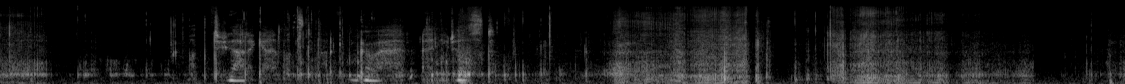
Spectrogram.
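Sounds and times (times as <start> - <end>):
leather-tabbed handbag zipper opening and closing: 0.0 - 1.3, 4.3 - 11.2
speech: 2.3 - 2.7, 3.5 - 5.0.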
